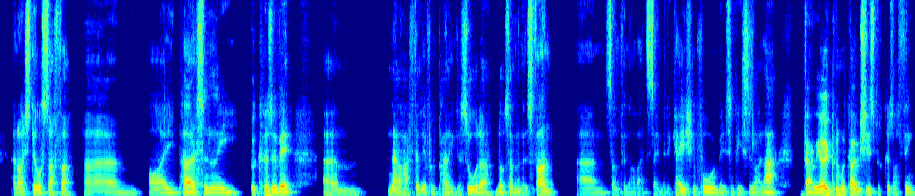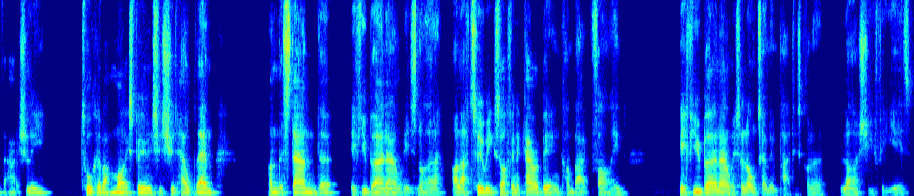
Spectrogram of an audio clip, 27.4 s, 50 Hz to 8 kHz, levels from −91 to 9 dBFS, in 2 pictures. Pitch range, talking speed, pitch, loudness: 95-105 Hz, 190 wpm, 100 Hz, -32 LUFS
